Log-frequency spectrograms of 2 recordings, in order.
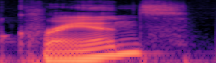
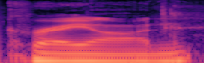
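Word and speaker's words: Krans: This person was saying they were hoping more consistent plan out of Paul Kranz. Yeah, That was kind of their TBU choice? last year, It's man. pronounced crayon.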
